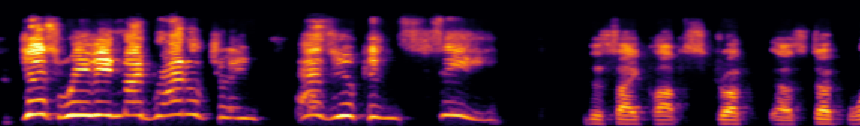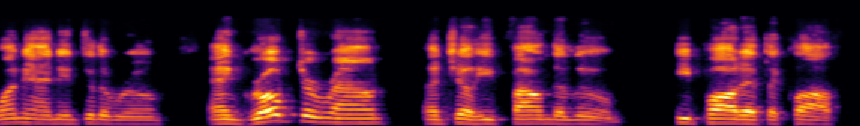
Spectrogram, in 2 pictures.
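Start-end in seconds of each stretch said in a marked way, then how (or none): 0.2-3.4 very high, put-on falsetto voice. Narrator reading Grover's reply to the monster, in Grover's falsetto voice. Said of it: "Grover said in his falsetto voice".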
